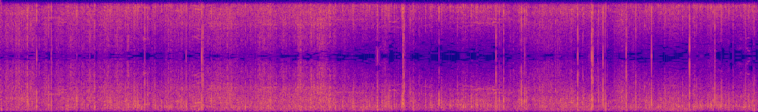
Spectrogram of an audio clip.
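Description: Fireworks display going off in a dense, continuous barrage, with many sharp cracks overlapping over a steady din.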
